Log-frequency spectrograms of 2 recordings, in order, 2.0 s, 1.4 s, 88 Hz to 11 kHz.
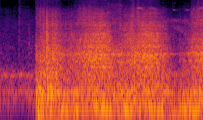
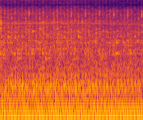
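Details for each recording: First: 1931 Ford Model A that sat 30+ years: a few slow cranking beats, then a steady, even four-cylinder idle. It runs healthy, with exhaust leaks from missing exhaust chunks and a muffler open at the seam. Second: 1931 Ford Model A flatbed, sat over 30 years, first run after revival: loud open chuffing with each firing pulse at slow steady idle; muffler split wide open at the seam, exhaust leak.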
